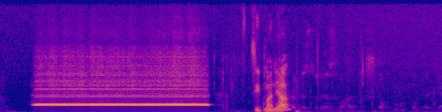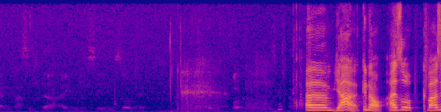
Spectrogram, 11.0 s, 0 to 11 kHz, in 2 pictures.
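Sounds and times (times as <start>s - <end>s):
single organ flute pipe sounding a sustained note: 0.4s - 2.7s
speech: 3.2s - 3.9s, 9.4s - 11.0s.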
